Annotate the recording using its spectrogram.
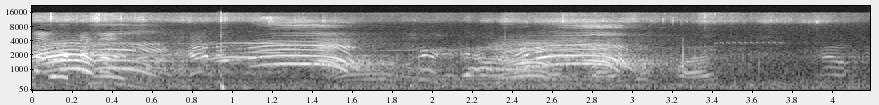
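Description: Young women shout to each other across an open field outdoors.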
